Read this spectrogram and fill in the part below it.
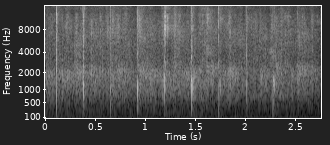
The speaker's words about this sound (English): But we need to we need to clap.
